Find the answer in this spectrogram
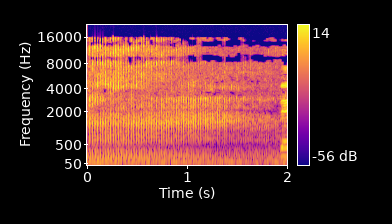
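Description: A motor vehicle's engine hum with a haze of road noise, steady and fading slowly.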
